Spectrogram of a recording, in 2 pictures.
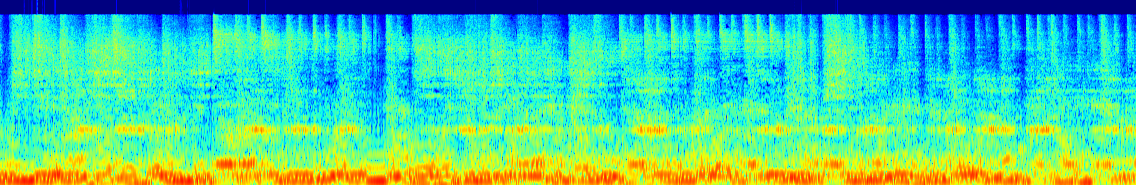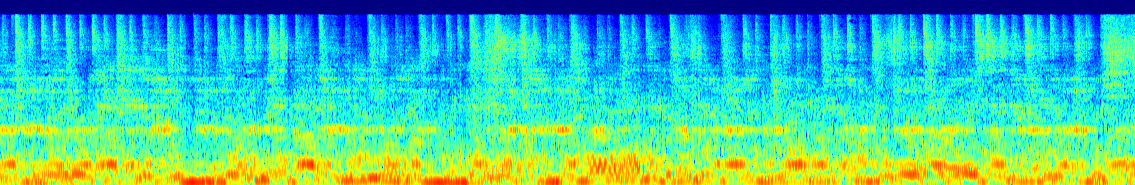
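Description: A rock band playing live through amplifiers: electric guitar, electric bass and drum kit together, a repeating riff over a steady beat.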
